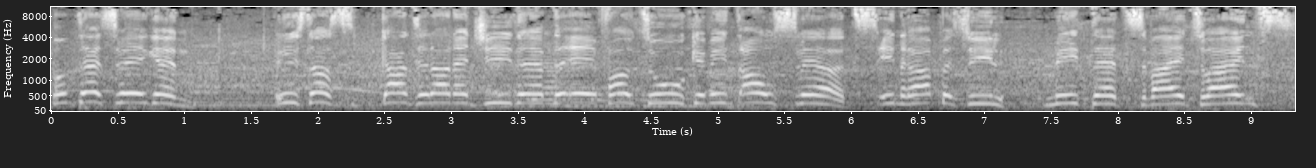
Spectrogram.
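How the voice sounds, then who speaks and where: Over noticeable background noise, a man speaks very slowly at an extremely high pitch with fairly even intonation. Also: very even loudness. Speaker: ice hockey commentator. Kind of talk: live sports commentary on ice hockey highlights.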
